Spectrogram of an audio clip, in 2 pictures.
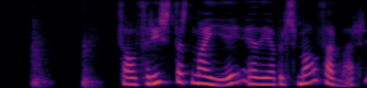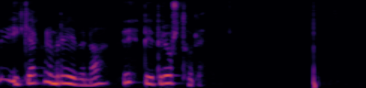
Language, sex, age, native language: Icelandic, female, 50-59, Icelandic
